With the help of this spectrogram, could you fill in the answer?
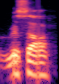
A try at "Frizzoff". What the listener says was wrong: Rizzoff. There's an F in the beginning, and the S is like a Z, but Frizzoff, like a Z.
